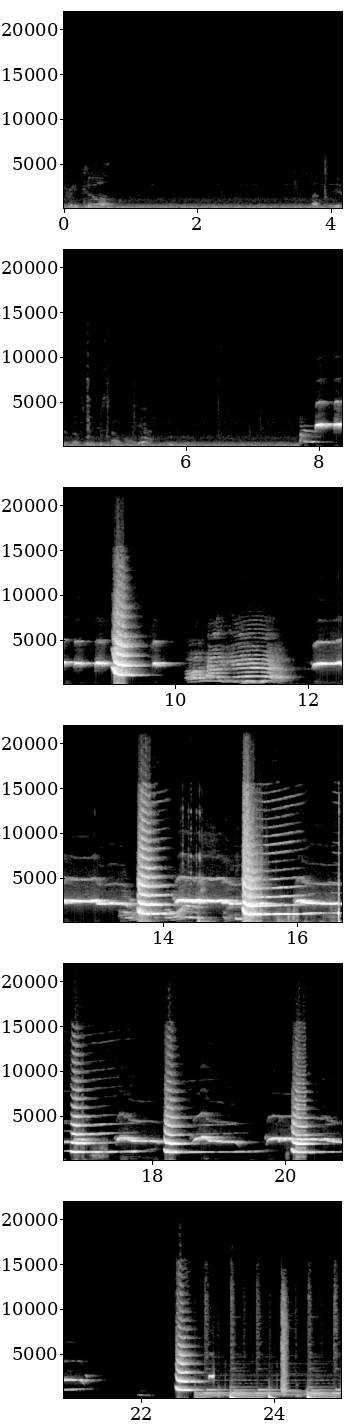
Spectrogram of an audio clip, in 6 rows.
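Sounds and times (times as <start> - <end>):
air horn honks: 13.6 - 18.9, 22.6 - 23.2
music with heavy beat: 23.0 - 25.0.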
